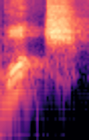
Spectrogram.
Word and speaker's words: watch: Okay, David's asked, how about the difference between watch? Make sure there's a T in that word, David.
